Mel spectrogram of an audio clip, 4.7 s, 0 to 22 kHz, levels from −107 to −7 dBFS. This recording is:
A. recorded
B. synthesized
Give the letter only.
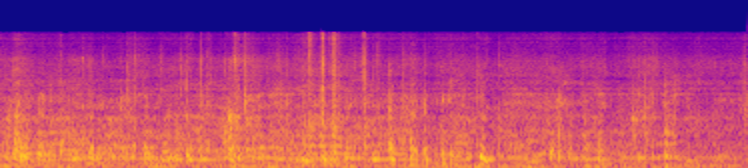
B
